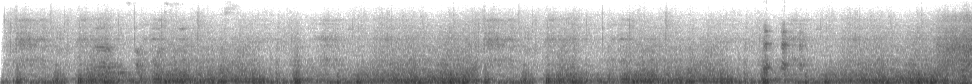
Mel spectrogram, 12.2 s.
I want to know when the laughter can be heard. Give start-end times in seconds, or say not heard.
1.1-3.1, 9.5-10.1.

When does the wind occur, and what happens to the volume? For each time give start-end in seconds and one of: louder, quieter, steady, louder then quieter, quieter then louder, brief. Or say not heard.
0.0-12.1 steady.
